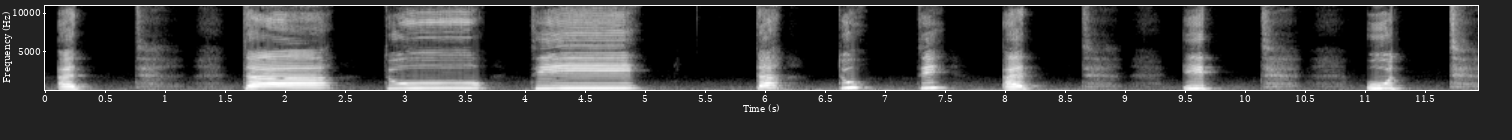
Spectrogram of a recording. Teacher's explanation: انفتاح للوترين الصوتيين وعدم اهتزازهما وجريان كثير لهواء النفس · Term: حرف التاء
